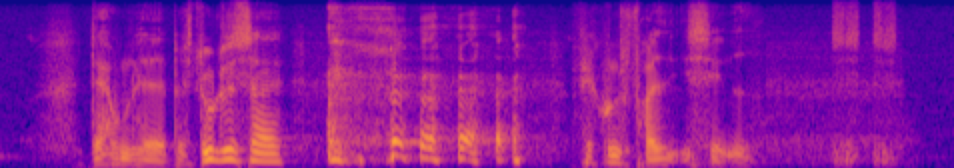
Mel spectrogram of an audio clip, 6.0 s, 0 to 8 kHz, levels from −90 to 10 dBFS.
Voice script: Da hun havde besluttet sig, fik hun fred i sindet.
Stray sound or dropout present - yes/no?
yes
